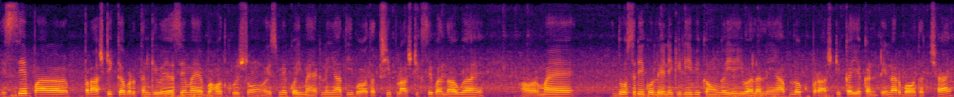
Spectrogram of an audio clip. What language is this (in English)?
Urdu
